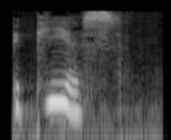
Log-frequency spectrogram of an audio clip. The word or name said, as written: epeus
